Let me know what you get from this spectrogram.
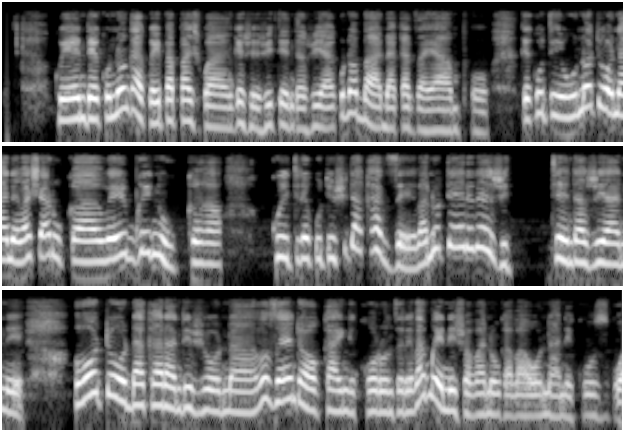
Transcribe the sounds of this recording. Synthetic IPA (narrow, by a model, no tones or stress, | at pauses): kue̞ndekuno̞ŋɡakweipapad͡ʒwaŋɡe̞ʐe̞ʐite̞ndaʐijakuno̞ɓaɗakad͡zajambʰo̞ŋɡe̞kutiuno̞tionane̞ʋaʃaɾukaʋeiɓwinuka | kuitiɾekutiʐiɗakad͡zeʋano̞te̞ɾereʐi | te̞ndaʐijaneʋo̞to̞ɗakaɾandiʐo̞naʋo̞zo̞e̞ndaokaɲikoɾonzeɾeʋamwe̞niʐaʋano̞ŋɡaʋa̰onane̞kuːzwa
